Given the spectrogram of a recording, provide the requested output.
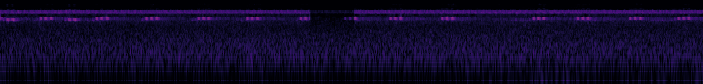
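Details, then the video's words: Cricket giving sharp high chirps, roughly eighty per minute, evenly spaced with a brief gap midway, while a steady thin high drone and soft noise run underneath, for relaxing ambience. "Cricket Sounds for Sleep/Relaxation, Ambience, & Sound Effects"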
